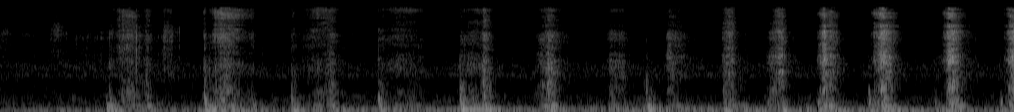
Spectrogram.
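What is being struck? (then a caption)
Kinetic sand in a plastic toy chest, plastic shovel. Bare fingers hold a small plastic shovel to scrape and dig packed kinetic sand filling a small plastic toy chest. A quick, uneven run of short, raspy scrapes sounds bright and gritty over a soft, low rumble. Each scrape cuts off almost at once.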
